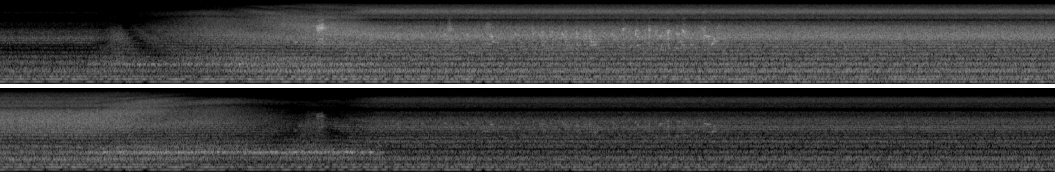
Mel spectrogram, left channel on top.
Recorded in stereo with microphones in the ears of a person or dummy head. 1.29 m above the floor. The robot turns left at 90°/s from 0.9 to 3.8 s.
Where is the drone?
70° right; by 10.6 s 30° left.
